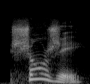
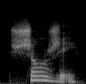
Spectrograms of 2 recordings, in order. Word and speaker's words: changer: Changer. Okay, when you combine this C and H, you get the sound SH. And after that, you've got your nasal EN, CHANT, and then G. Changer.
